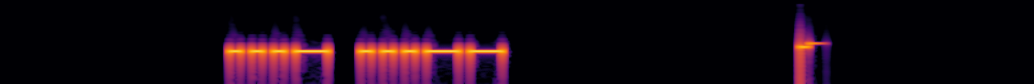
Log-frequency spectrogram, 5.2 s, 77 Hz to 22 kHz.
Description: Morse code, heard as a keyed tone, about 22 wpm, 700 Hz. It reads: V3
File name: practice / 22wpm / Two Letter-Number Combinations - 22wpm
